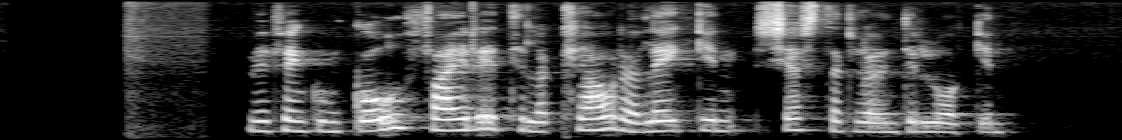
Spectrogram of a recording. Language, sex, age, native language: Icelandic, female, 30-39, Icelandic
